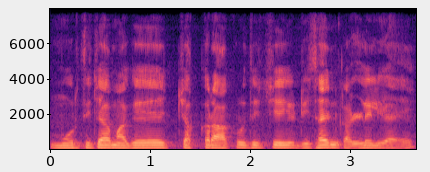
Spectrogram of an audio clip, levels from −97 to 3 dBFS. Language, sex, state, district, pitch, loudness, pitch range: Marathi, male, Maharashtra, Gondia, 125 Hz, -19 LUFS, 120-130 Hz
